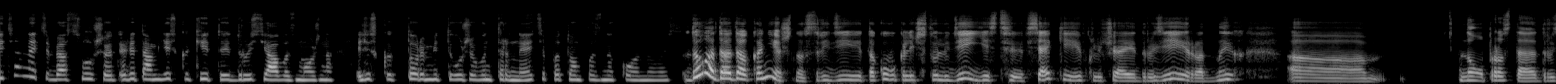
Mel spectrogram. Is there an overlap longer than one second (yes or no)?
no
